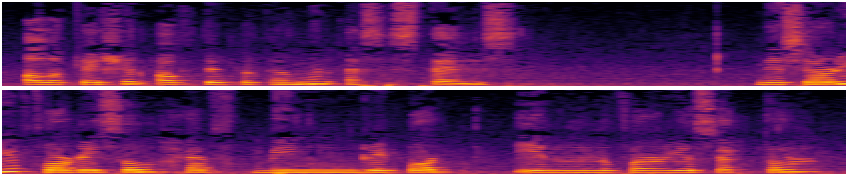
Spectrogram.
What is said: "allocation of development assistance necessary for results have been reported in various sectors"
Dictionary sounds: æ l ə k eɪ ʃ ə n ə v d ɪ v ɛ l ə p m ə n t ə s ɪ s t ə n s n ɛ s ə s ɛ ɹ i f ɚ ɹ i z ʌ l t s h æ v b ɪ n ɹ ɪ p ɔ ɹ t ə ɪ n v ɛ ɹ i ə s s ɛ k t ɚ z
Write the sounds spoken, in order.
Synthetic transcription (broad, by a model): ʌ l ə k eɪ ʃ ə n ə f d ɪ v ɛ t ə m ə n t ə s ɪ s t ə n s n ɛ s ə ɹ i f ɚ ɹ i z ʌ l h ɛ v b ɪ n ɹ ɪ p ɔ ɹ t ə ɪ n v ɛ ɹ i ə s s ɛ k t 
